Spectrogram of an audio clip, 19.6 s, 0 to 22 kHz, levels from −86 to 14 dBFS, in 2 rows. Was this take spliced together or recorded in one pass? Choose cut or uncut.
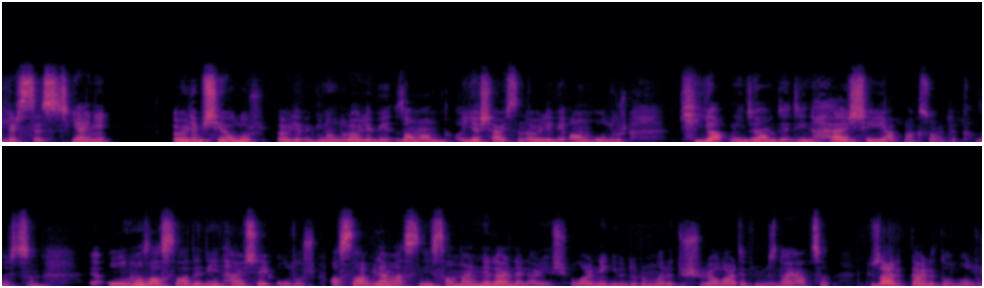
cut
